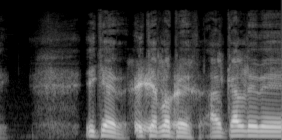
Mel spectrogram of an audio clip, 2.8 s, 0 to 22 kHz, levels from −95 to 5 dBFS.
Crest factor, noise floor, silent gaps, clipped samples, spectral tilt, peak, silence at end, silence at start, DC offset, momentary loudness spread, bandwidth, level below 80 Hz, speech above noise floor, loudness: 16 dB; -49 dBFS; none; under 0.1%; -7 dB/octave; -6 dBFS; 0 s; 0.45 s; under 0.1%; 11 LU; 15 kHz; -60 dBFS; 29 dB; -21 LUFS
